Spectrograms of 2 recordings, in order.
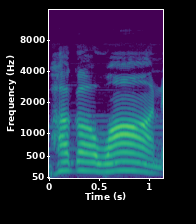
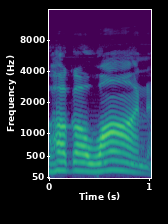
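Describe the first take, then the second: The two takes are said the same way.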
